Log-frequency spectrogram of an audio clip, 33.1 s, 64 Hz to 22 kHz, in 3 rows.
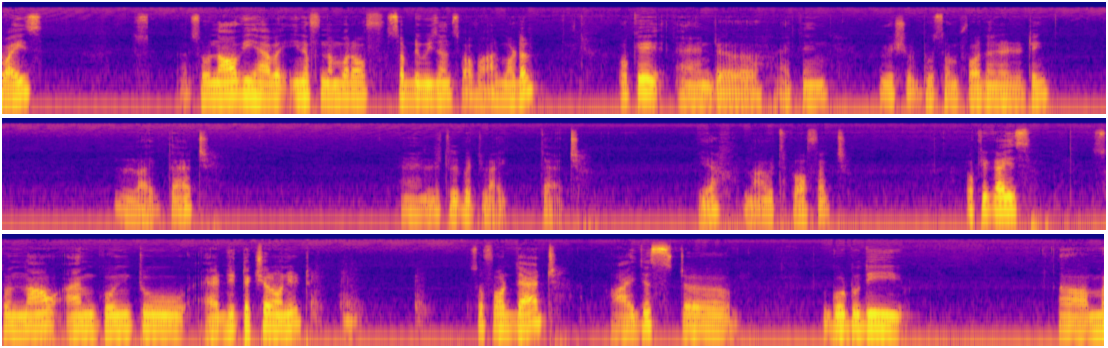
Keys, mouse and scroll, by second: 1.4 middle click, 1.6-2.2 scroll up 2, 2.2-2.5 scroll down 3, 2.5-5.1 middle drag, 5.1-5.5 scroll up 3, 5.5-6.8 shift+middle drag, 6.8 alt+click, 7.2-8.4 middle drag, 8.4 click, 13.5 alt+click, 14.8 click, 16.9 scroll down 2, 17.0-18.3 middle drag, 18.3 click, 18.6 Tab, 18.9-21.1 middle drag, 21.1 scroll up 2, 21.3 scroll down 2, 21.6-22.3 middle drag, 22.3 Tab, 22.6 middle click, 23.2 Tab, 23.6-24.7 middle drag, 24.7 Tab, 25.2 Tab, 25.5 `, 26.6 `, 26.7-33.1 shift+middle drag.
